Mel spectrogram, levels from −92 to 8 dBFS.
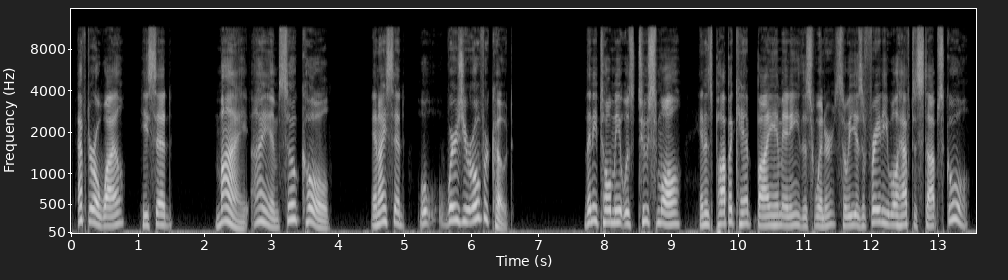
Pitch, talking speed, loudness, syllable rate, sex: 175 Hz, 185 wpm, -19 LUFS, 5.0 syllables/s, male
